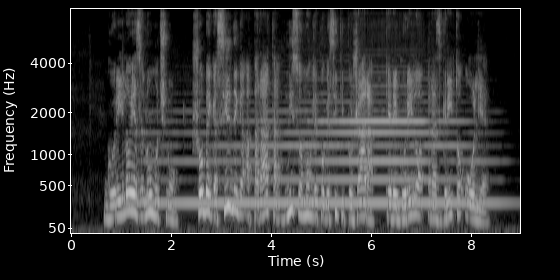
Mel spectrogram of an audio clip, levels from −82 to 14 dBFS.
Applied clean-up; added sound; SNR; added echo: none; Wind instrument, woodwind instrument; 5 dB; none.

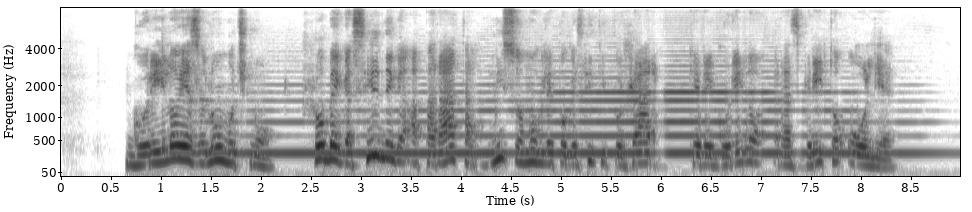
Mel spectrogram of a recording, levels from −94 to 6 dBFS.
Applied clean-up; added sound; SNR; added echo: neural mask model RNNoise.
